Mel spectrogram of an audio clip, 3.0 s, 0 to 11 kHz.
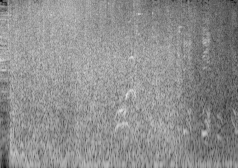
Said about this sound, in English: But there was a trick we had to keep the kids watching. In the first 5 minutes of every show, we would blow something up.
